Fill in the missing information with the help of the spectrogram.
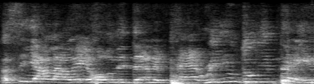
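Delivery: high, loud excited hype; hyped greeting. Retold or imitated. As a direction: greet him like a long-lost brother.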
